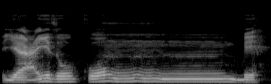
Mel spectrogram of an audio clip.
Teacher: Ya'idzukum bih, mim mati bertemu dengan ba, pun dibaca dengan sedikit dengung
